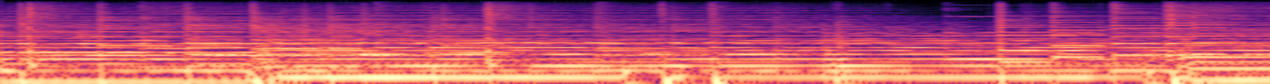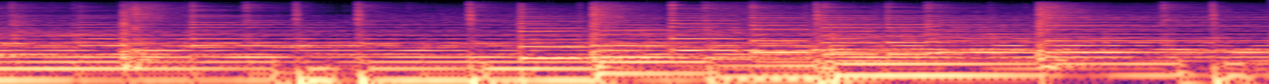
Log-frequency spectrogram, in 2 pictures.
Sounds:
musical instrument
plucked string instrument
acoustic guitar
music
guitar

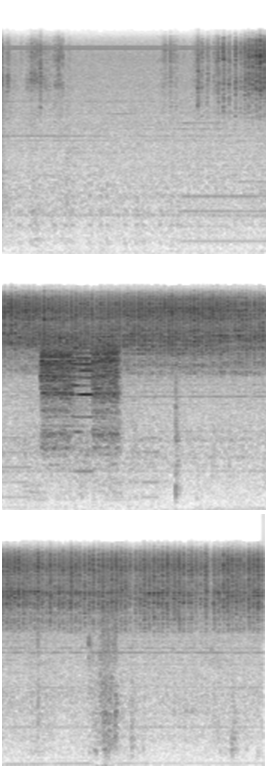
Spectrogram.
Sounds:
snake rattling

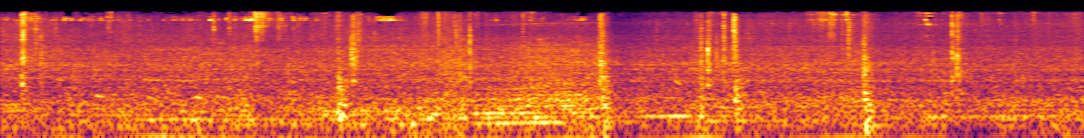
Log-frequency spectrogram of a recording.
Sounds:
outside, urban or man-made
car
vehicle

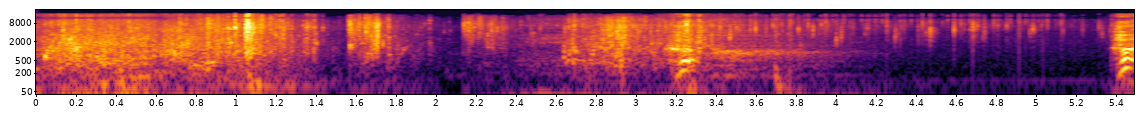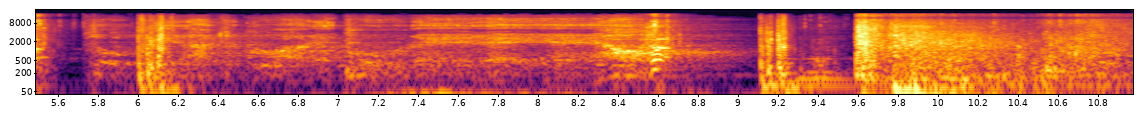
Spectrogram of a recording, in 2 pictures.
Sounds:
speech

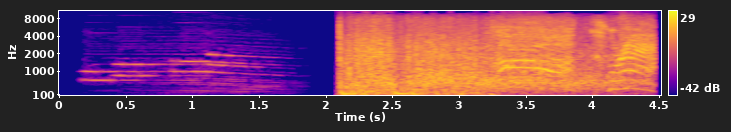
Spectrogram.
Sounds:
sound effect

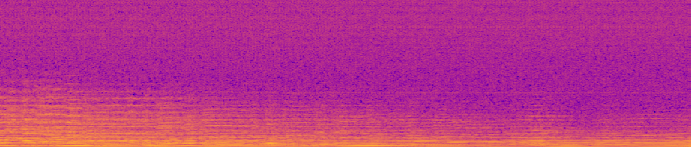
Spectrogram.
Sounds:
music

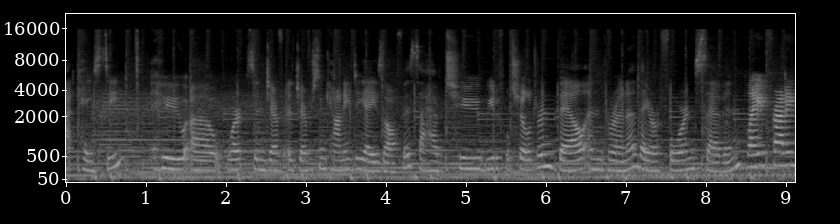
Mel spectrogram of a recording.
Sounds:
speech
music

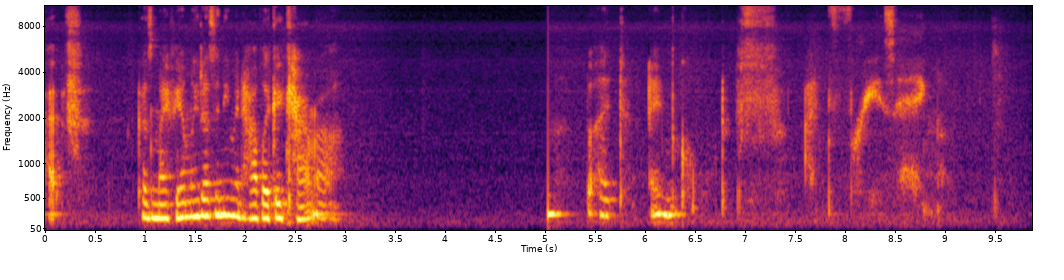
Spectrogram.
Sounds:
speech

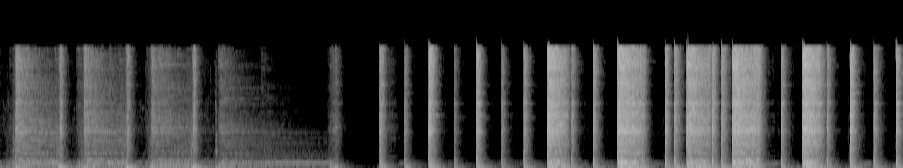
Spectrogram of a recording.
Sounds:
music

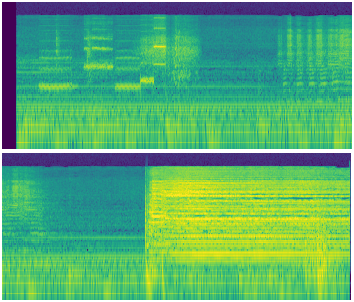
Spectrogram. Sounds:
music

